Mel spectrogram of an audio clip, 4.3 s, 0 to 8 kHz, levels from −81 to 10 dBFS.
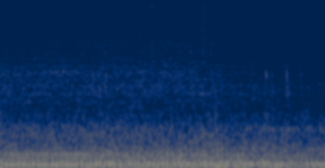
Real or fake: real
